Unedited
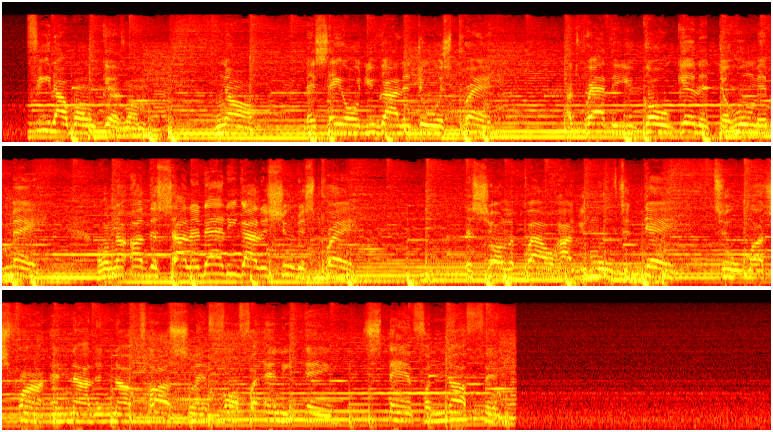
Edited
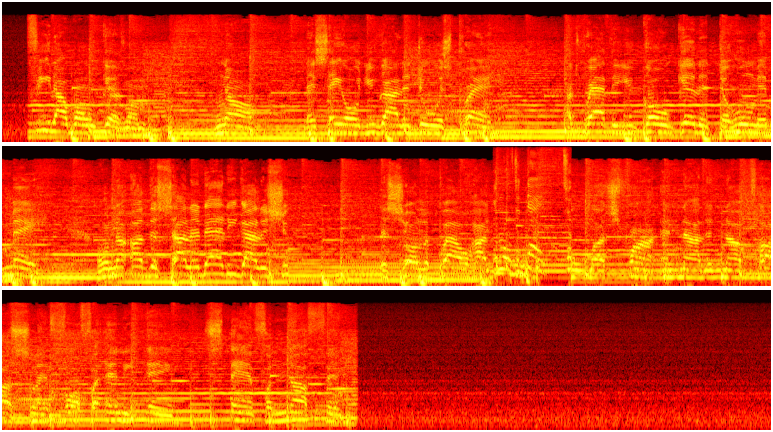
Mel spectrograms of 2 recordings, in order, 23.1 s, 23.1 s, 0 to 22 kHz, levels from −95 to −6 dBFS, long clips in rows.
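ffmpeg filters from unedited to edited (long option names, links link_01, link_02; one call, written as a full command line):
ffmpeg -i in.wav -filter_complex "[0:a]asplit=4[link_01][link_02][link_03][link_04];[link_01]atrim=end=10.552[link_05];[link_02]atrim=start=11.398:end=13.454[link_06];[link_03]atrim=start=13.45:end=14.97,asetpts=PTS-STARTPTS,asetrate=85554,aresample=44100[link_07];[link_04]atrim=start=14.966[link_08];[link_05][link_06]acrossfade=duration=0.004:curve1=hsin:curve2=hsin[link_09];[link_09][link_07]acrossfade=duration=0.004:curve1=hsin:curve2=hsin[link_10];[link_10][link_08]acrossfade=duration=0.004:curve1=hsin:curve2=hsin" out.wav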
